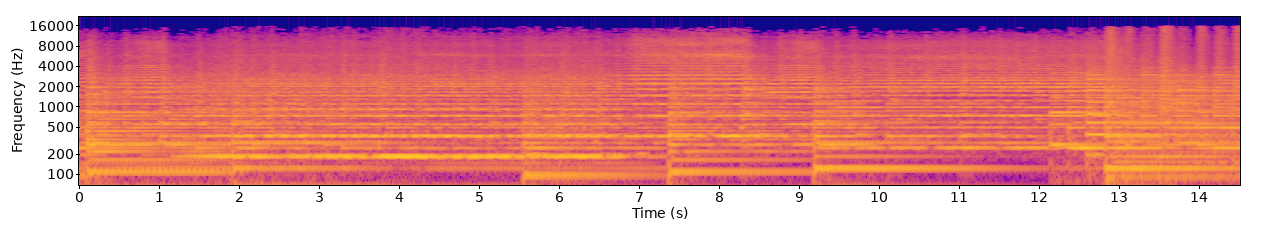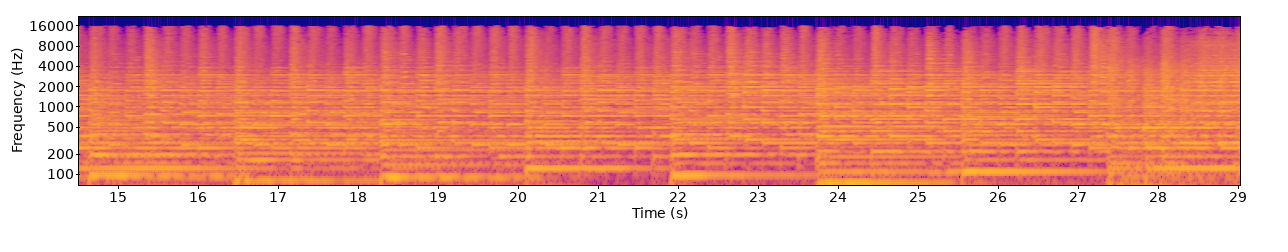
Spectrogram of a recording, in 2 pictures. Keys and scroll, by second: 0.7 x, 1.5 x, 3.8 ctrl+0, 4.1 ctrl+s, 6.3 ctrl+t, 9.5 ctrl+0, 16.5 [, 19.5 ], 19.9 ], 22.5 [.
